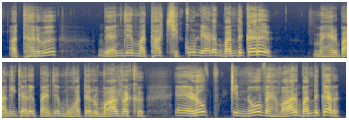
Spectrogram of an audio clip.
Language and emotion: Sindhi, disgusted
